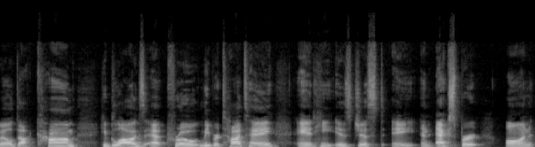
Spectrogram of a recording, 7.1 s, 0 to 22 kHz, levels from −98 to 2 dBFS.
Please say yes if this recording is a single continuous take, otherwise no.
no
